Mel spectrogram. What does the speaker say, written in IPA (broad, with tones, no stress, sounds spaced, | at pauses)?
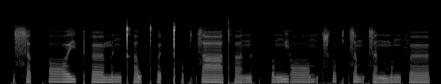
s ɐ˨˥ k̚ h ɔː˨˧ j pʰ œː˧ m ɪ˨ ŋ kʰ ɐ˨˩ w kʰ ɵ˧ t̚ pʰ ʊ˨ k̚ t͡s aː˥ t̪ʰ ɐ˨˥ n | h ʊ˨˥ ŋ j ɔː˨˧ m t͡sʰ ʊ˥ k̚ t͡s ɐ˧ m t͡s ɐ˨˩ n m ʊ˨˥ ŋ f œː˨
